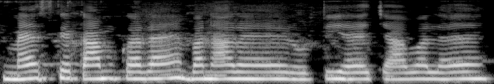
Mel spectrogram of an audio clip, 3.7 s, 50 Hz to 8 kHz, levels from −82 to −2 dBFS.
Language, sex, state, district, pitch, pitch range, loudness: Hindi, female, Bihar, Vaishali, 240 Hz, 235-245 Hz, -14 LUFS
